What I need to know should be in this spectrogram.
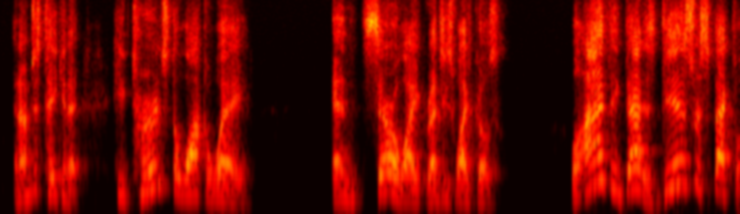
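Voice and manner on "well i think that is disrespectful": put-on reproachful tone, Southern accent, pitched high. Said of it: "She's from the South".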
